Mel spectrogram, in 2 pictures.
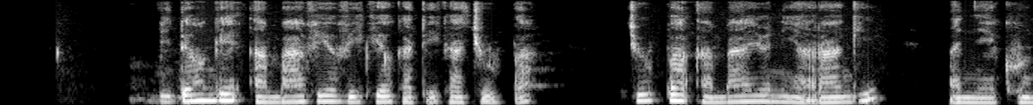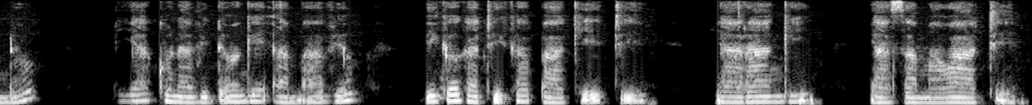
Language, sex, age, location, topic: Swahili, female, 36-49, Nakuru, health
